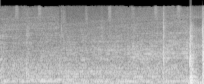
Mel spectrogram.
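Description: A door swings shut.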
